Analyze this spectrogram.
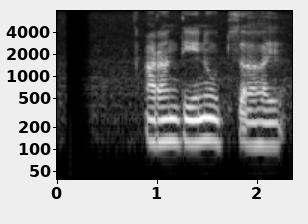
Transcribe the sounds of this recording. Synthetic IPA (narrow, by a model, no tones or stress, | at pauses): aɾant̪̬ienəut̪saːɦɐjə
